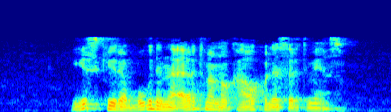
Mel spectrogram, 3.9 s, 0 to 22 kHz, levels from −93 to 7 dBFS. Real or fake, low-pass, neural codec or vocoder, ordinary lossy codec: fake; 5.4 kHz; codec, 16 kHz in and 24 kHz out, 2.2 kbps, FireRedTTS-2 codec; AAC, 48 kbps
